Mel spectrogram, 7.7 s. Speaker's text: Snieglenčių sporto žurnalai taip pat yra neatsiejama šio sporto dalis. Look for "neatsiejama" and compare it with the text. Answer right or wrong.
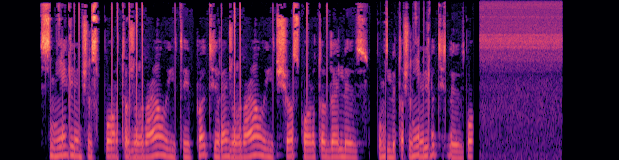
wrong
